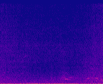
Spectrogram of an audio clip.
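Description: Steady low rumble of a bus running along a wet highway, heard from inside the cabin.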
